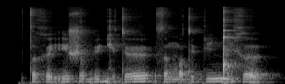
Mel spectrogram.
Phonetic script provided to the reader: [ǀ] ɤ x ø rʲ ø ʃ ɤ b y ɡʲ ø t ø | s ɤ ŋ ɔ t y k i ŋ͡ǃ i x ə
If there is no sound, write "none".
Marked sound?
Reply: t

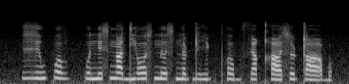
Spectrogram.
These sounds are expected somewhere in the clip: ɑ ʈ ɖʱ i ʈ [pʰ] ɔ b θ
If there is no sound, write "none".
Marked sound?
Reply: pʰ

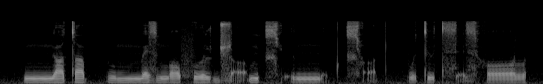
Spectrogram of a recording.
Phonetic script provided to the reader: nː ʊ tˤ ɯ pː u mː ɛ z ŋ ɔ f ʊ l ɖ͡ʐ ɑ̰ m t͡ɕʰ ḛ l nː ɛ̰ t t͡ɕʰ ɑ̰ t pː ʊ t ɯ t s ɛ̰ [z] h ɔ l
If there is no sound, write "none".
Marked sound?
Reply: z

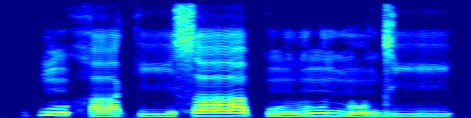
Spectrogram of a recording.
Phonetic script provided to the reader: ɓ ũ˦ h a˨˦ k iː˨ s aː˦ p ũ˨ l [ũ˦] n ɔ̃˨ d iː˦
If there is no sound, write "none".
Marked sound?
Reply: ũ˦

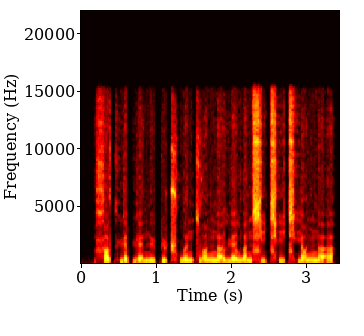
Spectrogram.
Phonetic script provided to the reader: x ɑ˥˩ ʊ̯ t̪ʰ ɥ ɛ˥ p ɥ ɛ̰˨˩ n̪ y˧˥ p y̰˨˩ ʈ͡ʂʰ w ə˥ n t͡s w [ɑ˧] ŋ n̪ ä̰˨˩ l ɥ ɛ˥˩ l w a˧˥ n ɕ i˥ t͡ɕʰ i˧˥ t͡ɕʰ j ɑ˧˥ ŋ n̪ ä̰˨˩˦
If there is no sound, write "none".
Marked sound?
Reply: ɑ˧˥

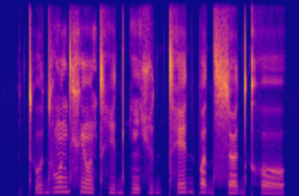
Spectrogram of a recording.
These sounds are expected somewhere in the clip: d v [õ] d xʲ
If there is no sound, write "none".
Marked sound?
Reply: õ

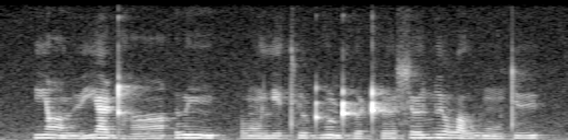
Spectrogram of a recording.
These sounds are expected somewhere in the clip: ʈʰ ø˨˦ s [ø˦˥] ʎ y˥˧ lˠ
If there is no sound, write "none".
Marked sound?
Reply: ø˦˥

